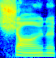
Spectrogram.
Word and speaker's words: Chone: Yeah, It's not Chone. It's Sean, but it's like more like it is basically Sean.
